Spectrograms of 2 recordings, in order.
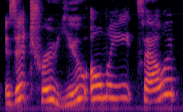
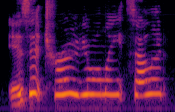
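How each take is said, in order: First: Higher-pitched, surprised that YOU only eat salad; surprised question. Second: IS hit first, then much higher pitch throughout; doubting question with stress on IS; doubtful question. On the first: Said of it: "you're surprised that they". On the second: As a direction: question whether it IS true, pitched way up. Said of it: "sound like you have doubts". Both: Shown as a demonstration.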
